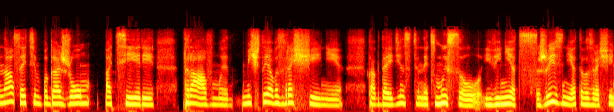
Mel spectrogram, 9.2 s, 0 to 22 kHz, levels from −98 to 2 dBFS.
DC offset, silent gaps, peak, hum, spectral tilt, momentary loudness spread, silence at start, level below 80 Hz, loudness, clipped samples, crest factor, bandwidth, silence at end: under 0.1%; none; -8 dBFS; none; -4 dB/octave; 9 LU; 0 s; -58 dBFS; -19 LUFS; under 0.1%; 12 dB; 8.8 kHz; 0 s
